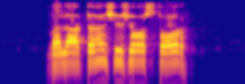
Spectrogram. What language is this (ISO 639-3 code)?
ydg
